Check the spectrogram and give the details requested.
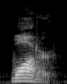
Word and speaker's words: Walter: Now, the Elizabethan pronunciation of the name Walter would have softened the L, in much the same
